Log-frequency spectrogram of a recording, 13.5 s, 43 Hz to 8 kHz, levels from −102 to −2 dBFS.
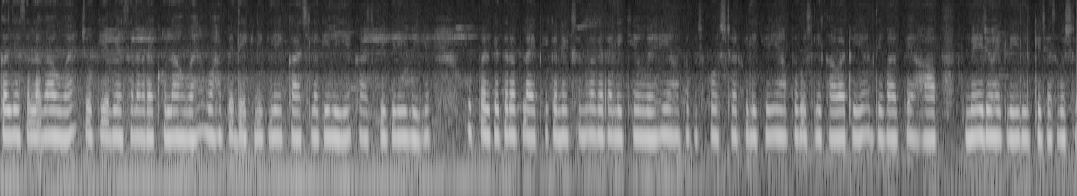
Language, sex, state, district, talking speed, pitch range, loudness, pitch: Hindi, female, Uttar Pradesh, Jalaun, 285 wpm, 205-215 Hz, -33 LUFS, 210 Hz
